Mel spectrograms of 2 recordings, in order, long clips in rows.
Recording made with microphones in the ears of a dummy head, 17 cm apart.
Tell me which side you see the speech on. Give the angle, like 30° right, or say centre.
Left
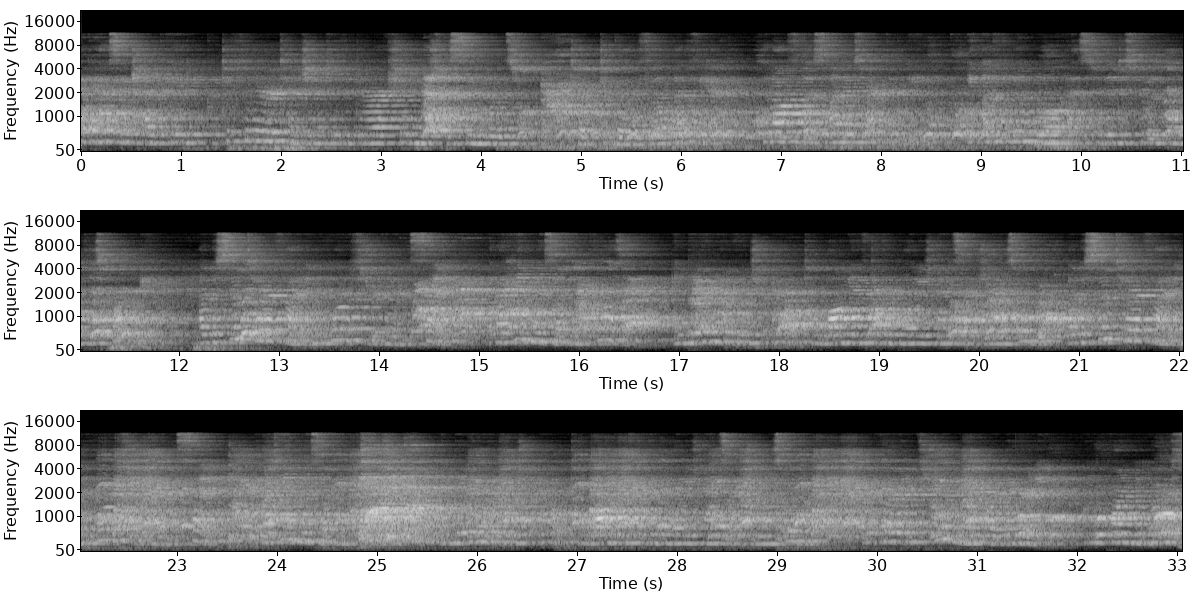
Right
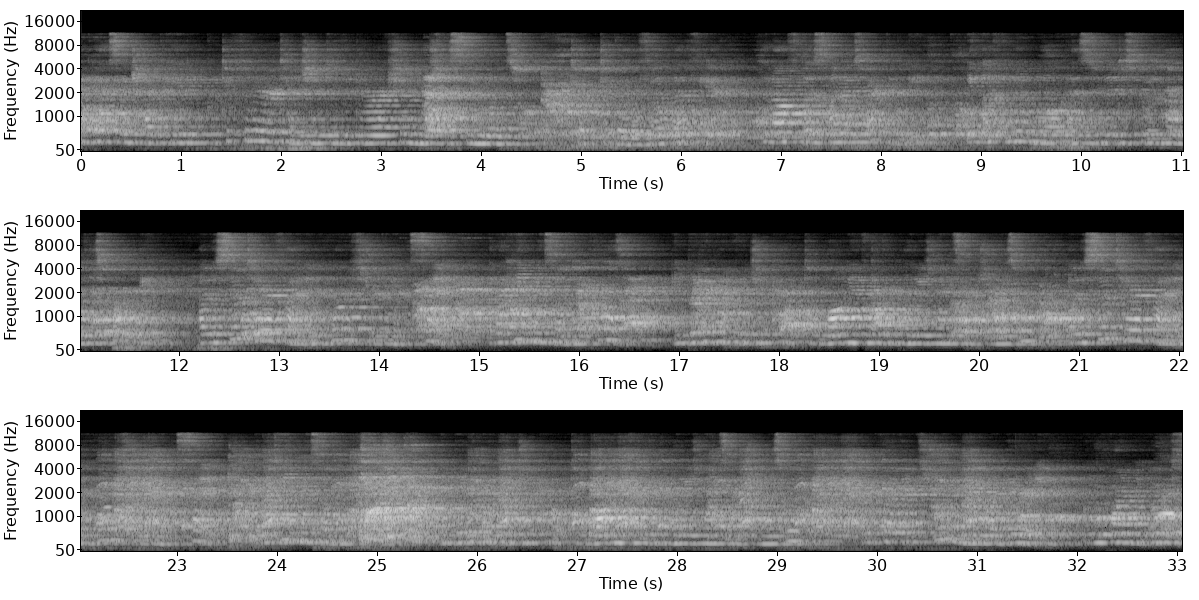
centre.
